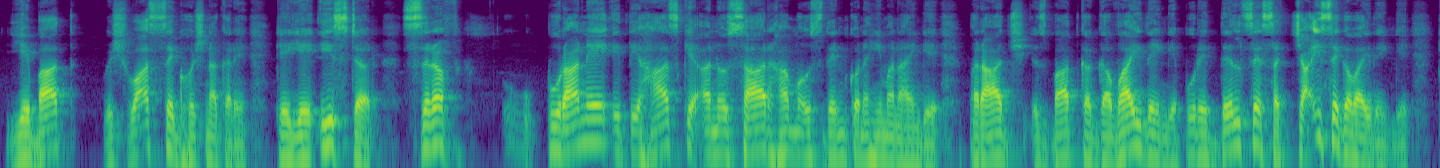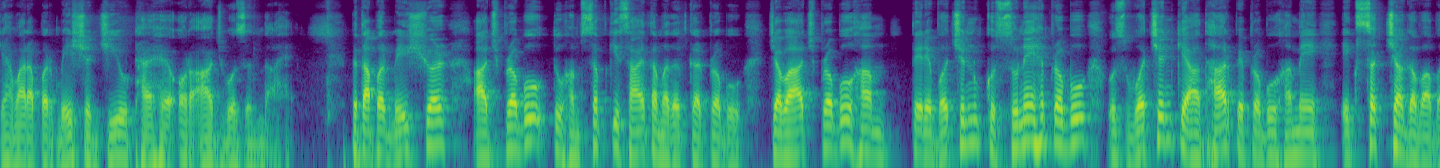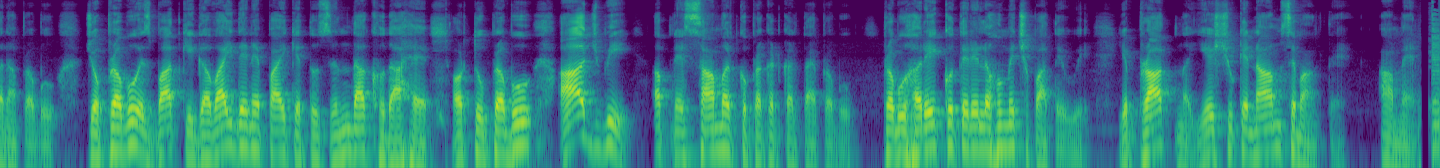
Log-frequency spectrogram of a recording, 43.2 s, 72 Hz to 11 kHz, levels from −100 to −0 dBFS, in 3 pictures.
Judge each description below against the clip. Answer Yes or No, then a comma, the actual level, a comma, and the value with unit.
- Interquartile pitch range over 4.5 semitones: Yes, average, 5.0 semitones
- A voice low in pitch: Yes, low, 110 Hz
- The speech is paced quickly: No, average, 170 wpm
